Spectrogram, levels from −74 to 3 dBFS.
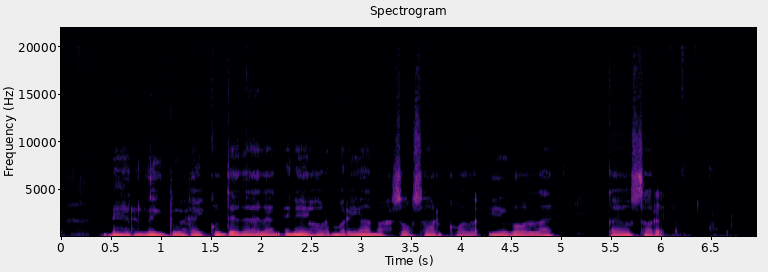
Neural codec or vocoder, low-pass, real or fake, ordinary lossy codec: codec, 44.1 kHz, 2.6 kbps, SNAC; none; fake; none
